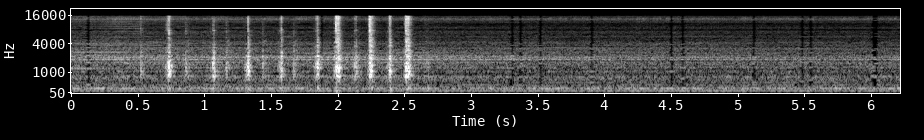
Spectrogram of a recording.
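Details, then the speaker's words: Microscience HH825 (improved HH725) hard drive in a box of drives from a Texas haul; stepper oil damper fell off; about a dozen sharp uneven clicks then a quiet hum, head stepper struggling to seek; abnormal seek noise, needs exercise, probably won't fully work. "that didn't look right to me let's try that one more time no that that ain't work right that needs exercise but I think this one can be made to seek at least probably not made to work"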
